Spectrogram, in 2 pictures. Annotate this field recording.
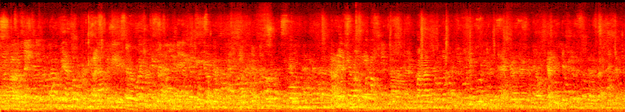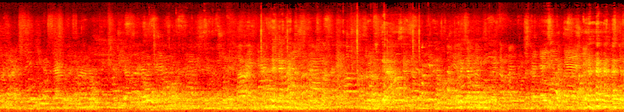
people waiting for the concert to begin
